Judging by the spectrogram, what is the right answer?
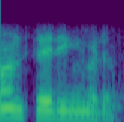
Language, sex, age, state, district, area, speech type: Tamil, female, 30-45, Tamil Nadu, Vellore, urban, conversation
